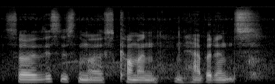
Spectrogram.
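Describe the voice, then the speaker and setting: A middle-aged Australian man, tired and short of breath, speaking off the cuff to camera in a halting, reflective way. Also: on the low side, flat delivery, fairly bright tone. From New South Wales, Australia. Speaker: vlogger. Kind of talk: unscripted vlog to camera. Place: outdoors in the mountains. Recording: noisy outdoor recording, rural background sounds.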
